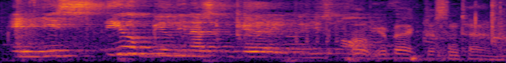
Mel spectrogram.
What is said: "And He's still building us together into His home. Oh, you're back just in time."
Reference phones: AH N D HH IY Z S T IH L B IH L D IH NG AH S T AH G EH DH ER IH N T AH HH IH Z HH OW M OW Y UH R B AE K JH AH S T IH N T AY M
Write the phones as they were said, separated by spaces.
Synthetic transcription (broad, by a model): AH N HH IY Z S T IH L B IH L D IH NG AH S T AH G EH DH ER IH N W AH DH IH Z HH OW OW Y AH R B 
